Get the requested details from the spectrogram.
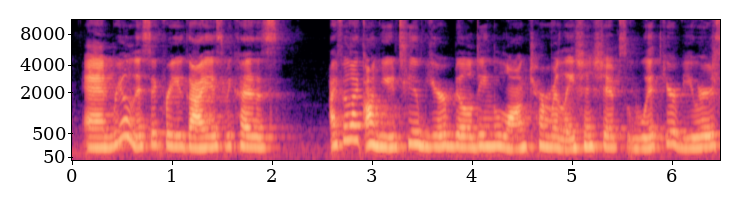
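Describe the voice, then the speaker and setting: Somewhat breathy, a woman speaks fairly quickly at a fairly high pitch with ordinary pitch variation. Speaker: vlogger and administrative assistant. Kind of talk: casual vlog chat.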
